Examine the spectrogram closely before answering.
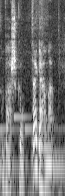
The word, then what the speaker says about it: Vasco da Gama: name is also pronounced Vash dagama the Portuguese way to pronounce it it's also the pronunciation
